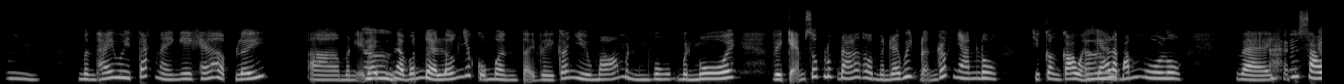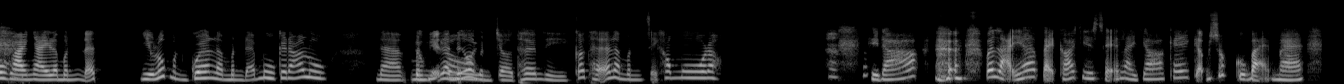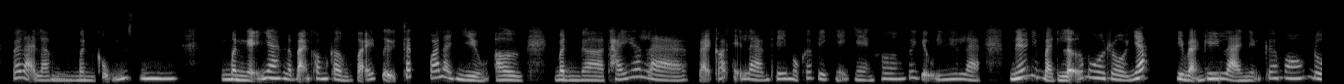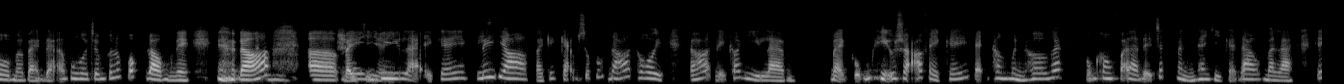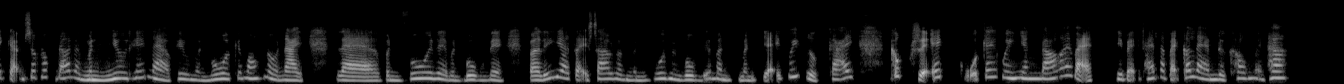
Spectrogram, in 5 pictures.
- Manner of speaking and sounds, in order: tapping; laugh; unintelligible speech; laugh; laugh; laughing while speaking: "Ừm"
- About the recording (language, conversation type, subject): Vietnamese, advice, Làm sao để hạn chế mua sắm những thứ mình không cần mỗi tháng?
